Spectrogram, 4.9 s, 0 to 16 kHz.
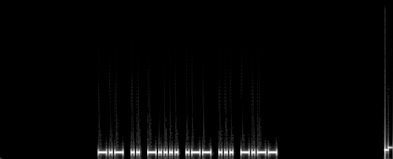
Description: Morse code, heard as a keyed tone, about 36 wpm, 700 Hz. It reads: KI6WSY
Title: USA Call Signs - 6 Characters - 2x Character Spacing - 35wpm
